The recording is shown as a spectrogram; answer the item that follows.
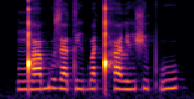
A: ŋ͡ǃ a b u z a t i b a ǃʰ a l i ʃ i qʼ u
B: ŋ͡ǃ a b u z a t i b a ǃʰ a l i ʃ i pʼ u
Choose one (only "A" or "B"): B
